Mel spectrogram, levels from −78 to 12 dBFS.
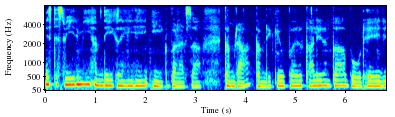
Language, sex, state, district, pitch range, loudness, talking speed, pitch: Hindi, female, Bihar, Kishanganj, 170-195 Hz, -16 LUFS, 165 wpm, 180 Hz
